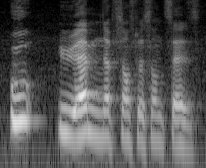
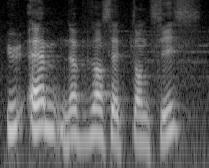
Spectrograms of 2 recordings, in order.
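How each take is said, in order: First: Dire « soixante-seize », la forme de France; « neuf cent soixante-seize » dit normalement; variante soixante. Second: Dire « septante-six » au lieu de soixante-seize; « neuf cent septante-six », à la manière belge ou suisse; variante septante. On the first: (lire le chiffre avec « soixante-seize ») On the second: (lire le chiffre avec « septante ») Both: Shown as a demonstration. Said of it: "Ça n'a pas d'importance".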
